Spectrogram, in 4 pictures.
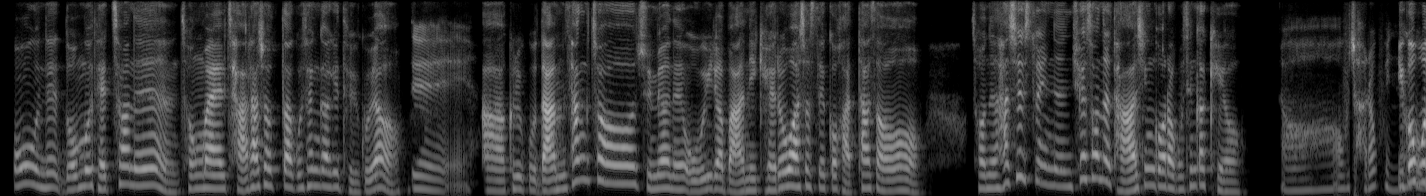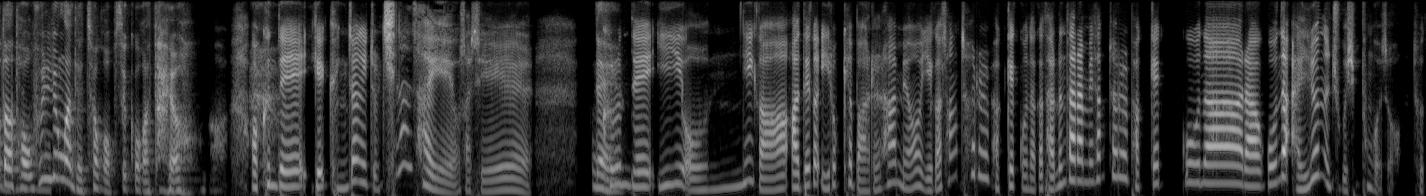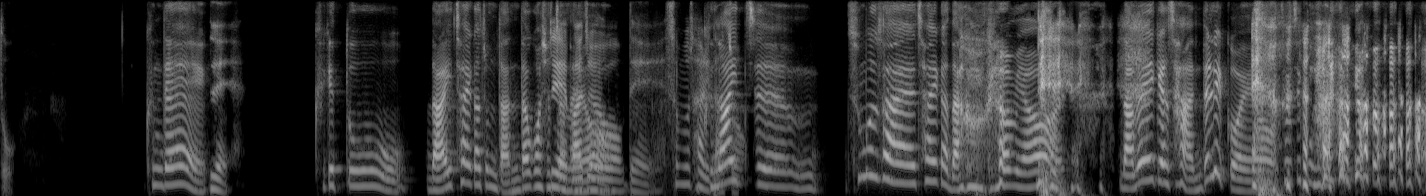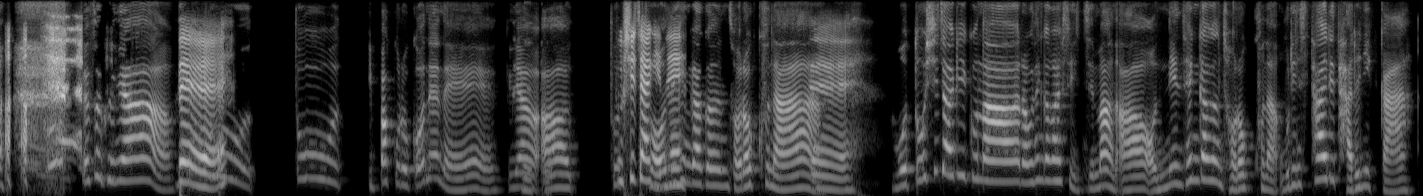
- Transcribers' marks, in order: laughing while speaking: "같아요"; laugh; laughing while speaking: "나고 그러면"; laughing while speaking: "네"; laughing while speaking: "솔직히 말하면"; laugh
- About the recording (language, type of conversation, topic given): Korean, advice, 피드백을 받을 때 방어적으로 반응하지 않으려면 어떻게 해야 하나요?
